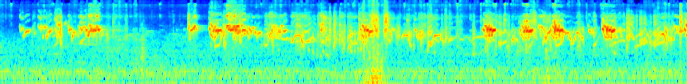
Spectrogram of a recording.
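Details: Pet budgerigars produce a scratchy warble followed by a series of short, bright chirps repeated roughly every half second, with brief pauses between phrases.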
